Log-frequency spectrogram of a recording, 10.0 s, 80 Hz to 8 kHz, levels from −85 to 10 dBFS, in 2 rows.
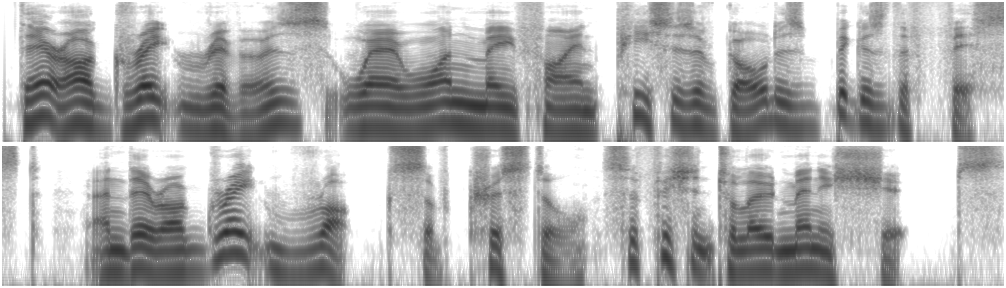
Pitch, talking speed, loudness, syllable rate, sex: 135 Hz, 170 wpm, -18 LUFS, 4.2 syllables/s, male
